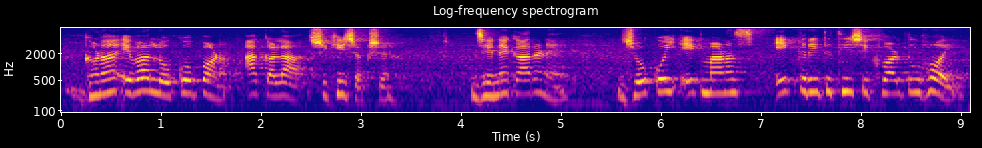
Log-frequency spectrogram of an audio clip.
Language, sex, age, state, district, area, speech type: Gujarati, female, 30-45, Gujarat, Surat, urban, spontaneous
